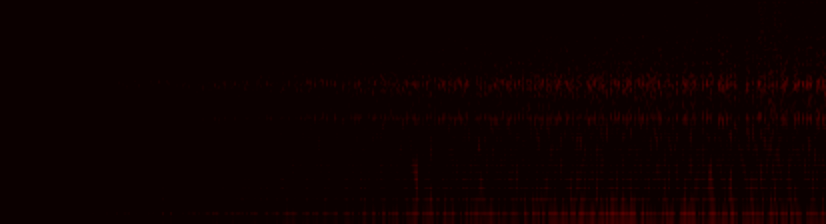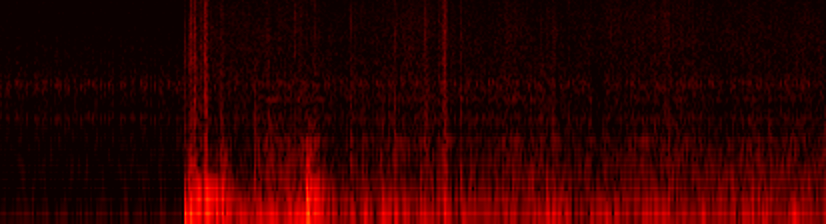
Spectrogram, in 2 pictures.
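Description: A turntable hums and hisses faintly as a record spins.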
